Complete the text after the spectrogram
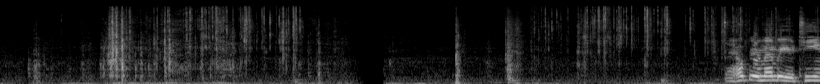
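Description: Plastic card packs crinkle and rustle as hands open them.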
